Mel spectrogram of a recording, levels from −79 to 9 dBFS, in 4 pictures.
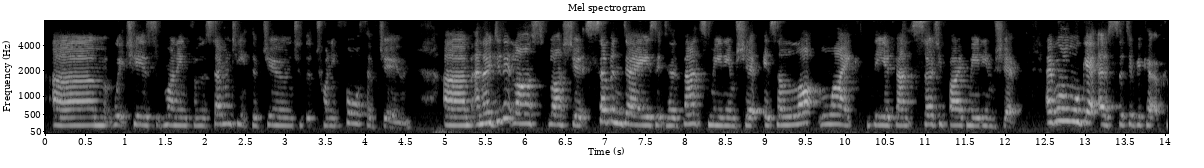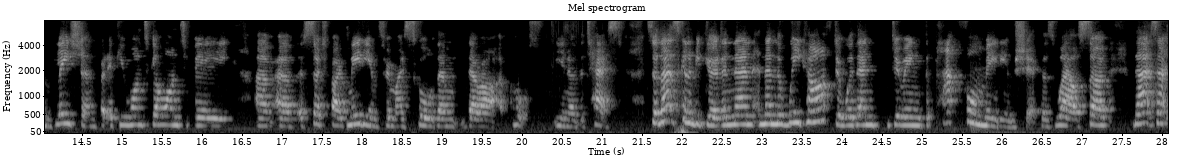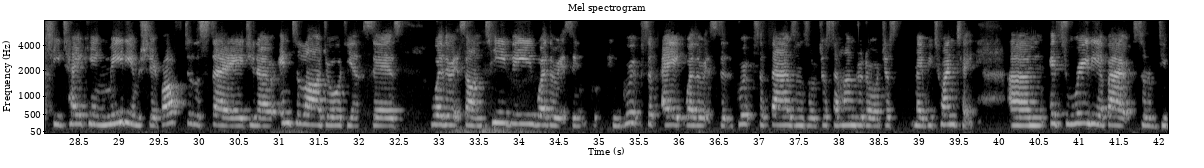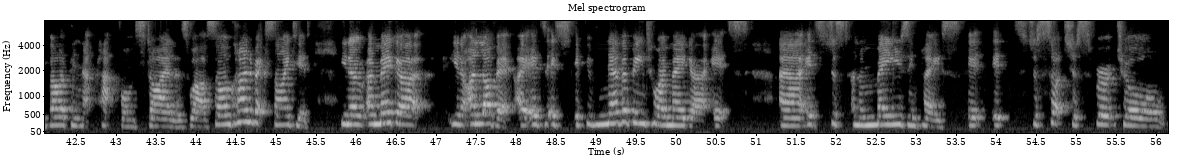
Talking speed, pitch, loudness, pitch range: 190 wpm, 225 Hz, -23 LUFS, 210-250 Hz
